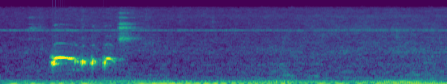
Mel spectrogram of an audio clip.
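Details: Single brief phrase from an aged zebra dove from Banyumas: a quick run of soft trilled coo notes, followed by a steady low rumble and a faint high whine.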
